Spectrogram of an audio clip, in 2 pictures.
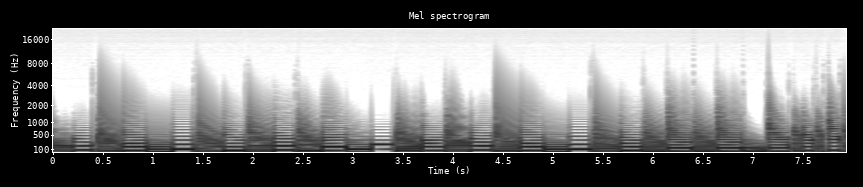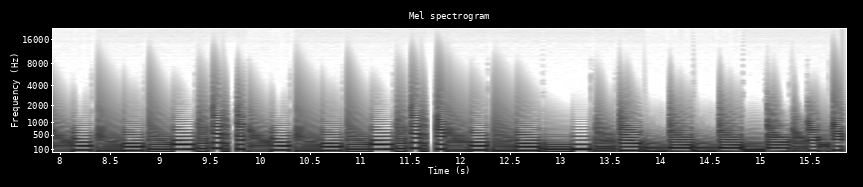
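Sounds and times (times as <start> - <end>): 
synth bass loop in G minor: 0.0 - 15.8.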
